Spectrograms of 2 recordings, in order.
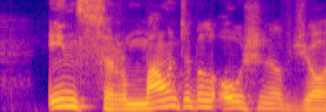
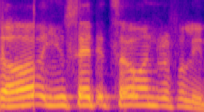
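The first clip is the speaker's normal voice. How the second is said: much higher, cooing admiration; gushing praise; 8 semitones higher, faster than usual. Acted. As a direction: coo over the clever baby. Mothers praise baby's word.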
